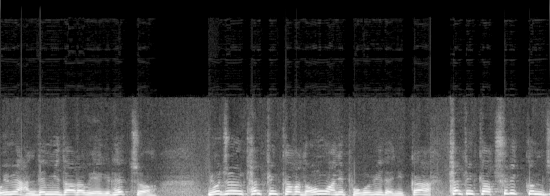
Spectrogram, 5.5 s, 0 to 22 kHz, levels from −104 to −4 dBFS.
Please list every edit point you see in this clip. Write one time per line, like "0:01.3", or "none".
0:04.4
